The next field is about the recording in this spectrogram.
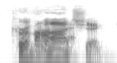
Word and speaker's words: Krivachek: Krivachek.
